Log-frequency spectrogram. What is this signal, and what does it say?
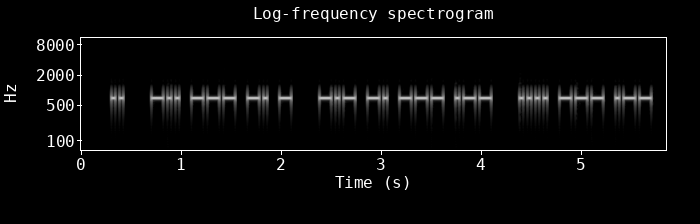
Morse code, heard as a keyed tone, about 32 wpm, 700 Hz. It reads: I DONT KNOW HOW
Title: Sentences from Top 1000 Words - Review Part 1 - 30wpm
